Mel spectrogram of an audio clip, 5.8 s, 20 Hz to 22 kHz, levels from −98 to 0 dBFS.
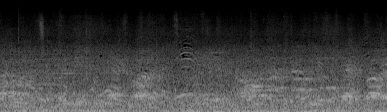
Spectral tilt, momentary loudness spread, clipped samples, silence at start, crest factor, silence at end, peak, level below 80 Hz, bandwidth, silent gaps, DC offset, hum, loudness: -7 dB/octave; 3 LU; under 0.1%; 0 s; 16 dB; 0 s; -22 dBFS; -44 dBFS; 14.5 kHz; none; under 0.1%; none; -39 LUFS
